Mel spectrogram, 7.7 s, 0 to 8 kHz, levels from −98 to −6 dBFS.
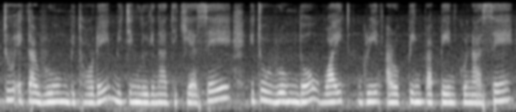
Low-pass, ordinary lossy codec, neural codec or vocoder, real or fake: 7.2 kHz; MP3, 64 kbps; vocoder, 44.1 kHz, 80 mel bands, Vocos; fake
